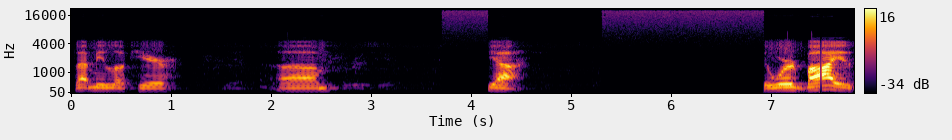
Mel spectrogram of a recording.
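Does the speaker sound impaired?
No.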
